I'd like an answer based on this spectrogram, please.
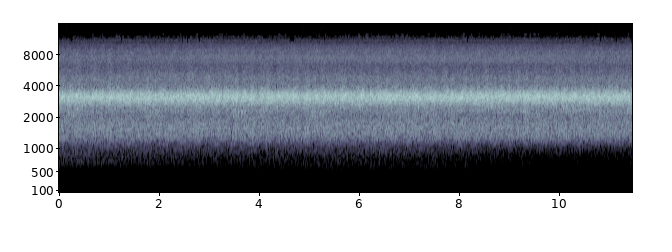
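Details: Many frogs heard from afar in a moonlit rural rice paddy at night, its water still bare of rice; an even, continuous shimmering trill with a bright high band that never pauses or swells.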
